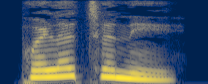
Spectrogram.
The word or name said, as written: ಪಳಚ್ಚನೆ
